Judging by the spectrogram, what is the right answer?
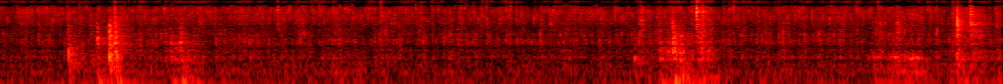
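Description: Tomato and egg soup being stirred in a frying pan: a few short clinks and scrapes of the utensil against the pan, about a second in, around five seconds in and near the end, over a soft sloshing of liquid.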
